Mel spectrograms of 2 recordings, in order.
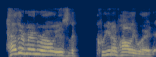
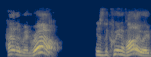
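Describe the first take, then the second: First: It is said in the speaker's plain everyday voice. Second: It is said in a put-on, showy character voice. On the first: "I could just say that" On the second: "that's how Halston would say it"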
